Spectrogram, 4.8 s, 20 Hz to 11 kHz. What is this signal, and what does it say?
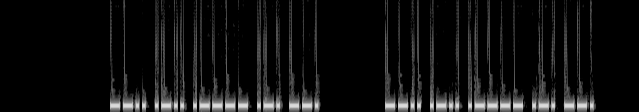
Morse code, heard as a keyed tone, about 53 wpm, 700 Hz. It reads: ZL1RG ZL1RG
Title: DXCC-100 Call Signs - 5 Characters - Repeated 2x - 50wpm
